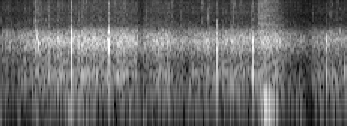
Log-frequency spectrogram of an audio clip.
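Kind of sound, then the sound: crowd, audience applause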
